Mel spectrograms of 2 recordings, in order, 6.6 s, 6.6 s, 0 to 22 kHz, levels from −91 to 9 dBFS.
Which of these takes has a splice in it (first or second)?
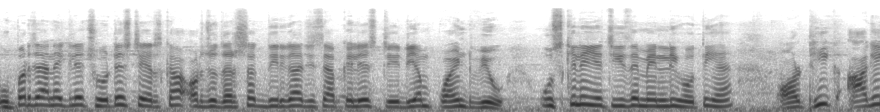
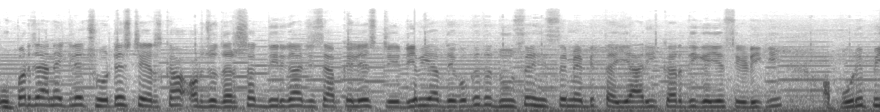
second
